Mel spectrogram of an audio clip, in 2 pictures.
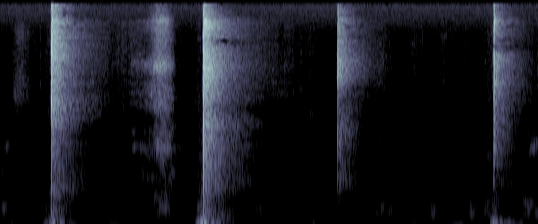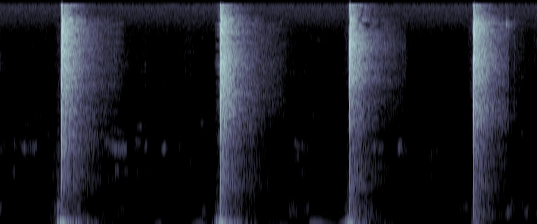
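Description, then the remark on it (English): Sharp, loud slaps strike one after another at an uneven pace, about seven or eight crisp smacks with brief silent gaps between them and no talking. “Uh, so this is the sound of a slap.”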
